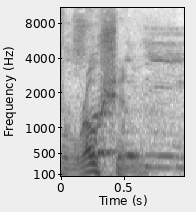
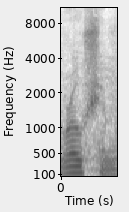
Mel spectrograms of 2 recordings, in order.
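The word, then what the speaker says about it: Roschen: And for tonight's lineup think it's Roshan is the pronunciation of the pitcher. R O S C H E N Roshan.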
